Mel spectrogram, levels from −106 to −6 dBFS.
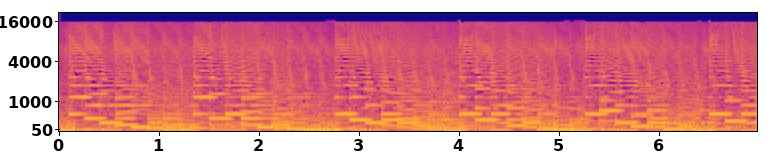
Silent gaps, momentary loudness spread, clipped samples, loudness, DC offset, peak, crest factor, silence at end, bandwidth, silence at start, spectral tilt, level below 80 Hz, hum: none; 2 LU; under 0.1%; -23 LUFS; under 0.1%; -10 dBFS; 14 dB; 0 s; 17 kHz; 0 s; -4 dB/octave; -30 dBFS; none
